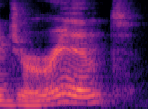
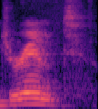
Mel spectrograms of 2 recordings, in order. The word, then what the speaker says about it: dreamt: I dreamt these things. Yeah. It sounds like a T, not an ED. Yeah, it's good for pronunciation. So make sure you say the T.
